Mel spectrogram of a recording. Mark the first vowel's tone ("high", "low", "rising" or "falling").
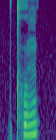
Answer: rising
